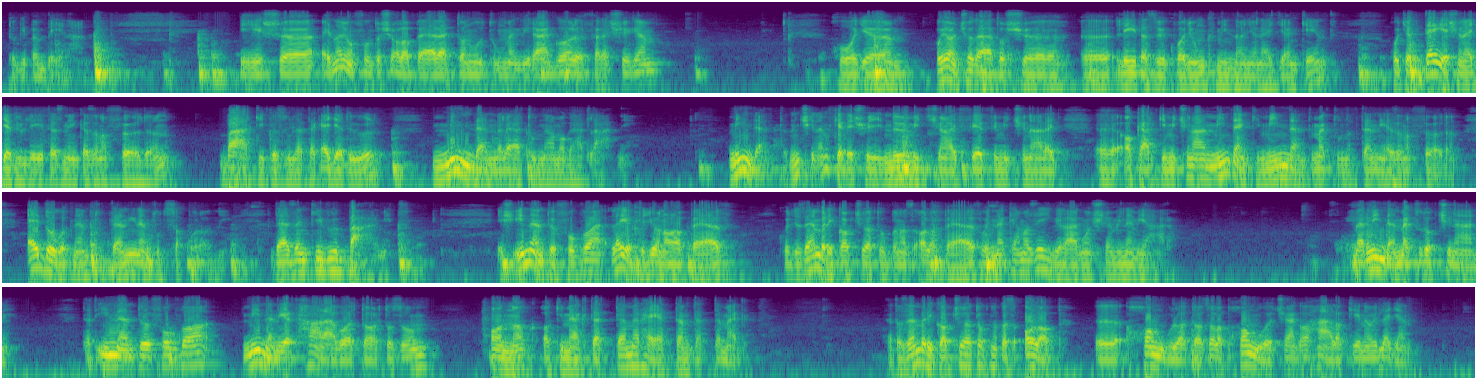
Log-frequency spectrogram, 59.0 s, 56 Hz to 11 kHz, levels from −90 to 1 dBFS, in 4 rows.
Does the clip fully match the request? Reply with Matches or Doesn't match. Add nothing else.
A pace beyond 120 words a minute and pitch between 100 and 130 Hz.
Doesn't match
